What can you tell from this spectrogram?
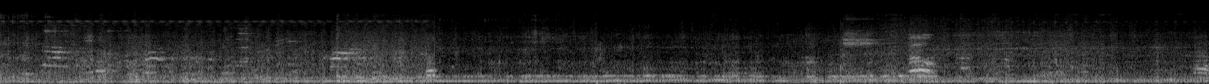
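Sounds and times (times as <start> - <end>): faint voices: 0.0 - 6.3
machine humming: 0.0 - 11.9.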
